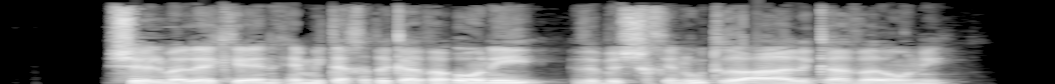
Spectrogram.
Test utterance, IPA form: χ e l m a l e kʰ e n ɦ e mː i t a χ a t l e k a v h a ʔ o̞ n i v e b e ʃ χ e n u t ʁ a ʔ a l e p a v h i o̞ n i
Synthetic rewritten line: ʃ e l m a l e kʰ e n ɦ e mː i t a χ a t l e k a v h a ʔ o̞ n i v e b e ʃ χ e n u t ʁ a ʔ a l e k a v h a o̞ n i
